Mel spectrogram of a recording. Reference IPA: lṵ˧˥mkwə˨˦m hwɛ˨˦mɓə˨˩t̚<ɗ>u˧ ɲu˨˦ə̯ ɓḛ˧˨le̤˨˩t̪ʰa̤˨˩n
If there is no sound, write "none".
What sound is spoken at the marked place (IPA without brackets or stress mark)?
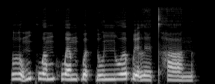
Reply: ɗ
